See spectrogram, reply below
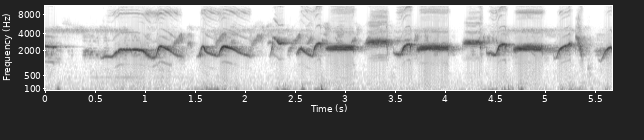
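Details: Caged Chinese hwamei in full song: a continuous string of loud, clear wavering whistles, each note swooping up and down, repeated in quick succession with faint clicks behind.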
